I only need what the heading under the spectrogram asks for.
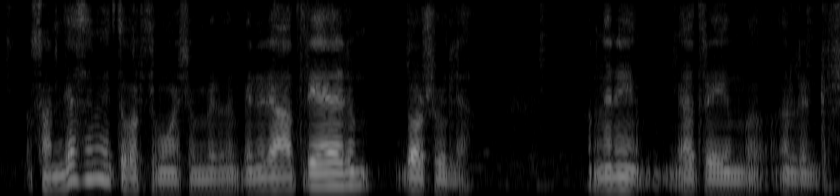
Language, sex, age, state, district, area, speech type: Malayalam, male, 60+, Kerala, Kasaragod, rural, spontaneous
